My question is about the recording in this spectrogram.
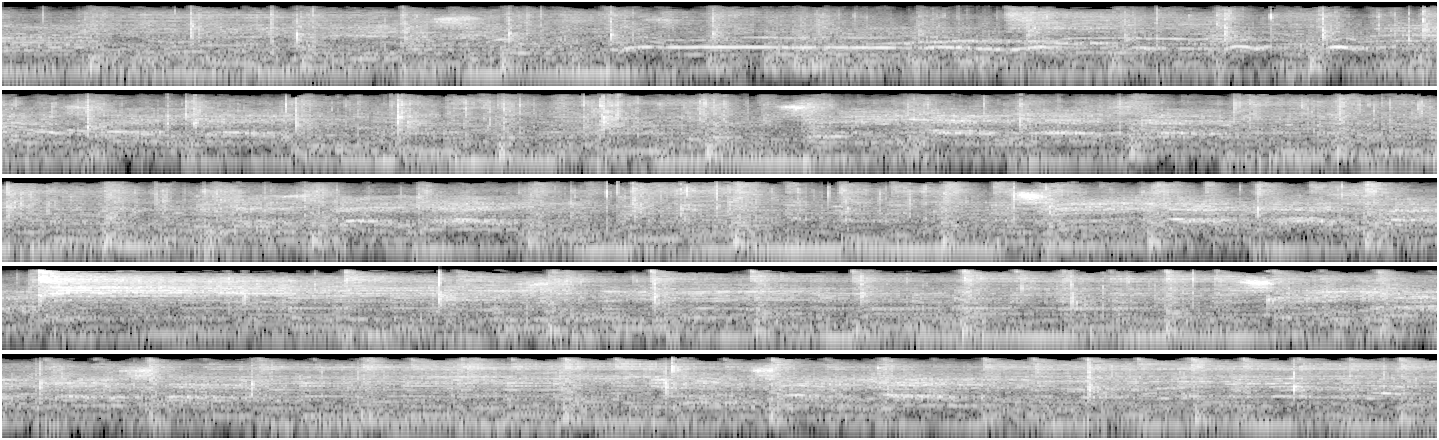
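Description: Live pop-rock band with drum kit, keyboard and a singer, playing a song over a repeating bass line. The audience claps along to the beat.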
